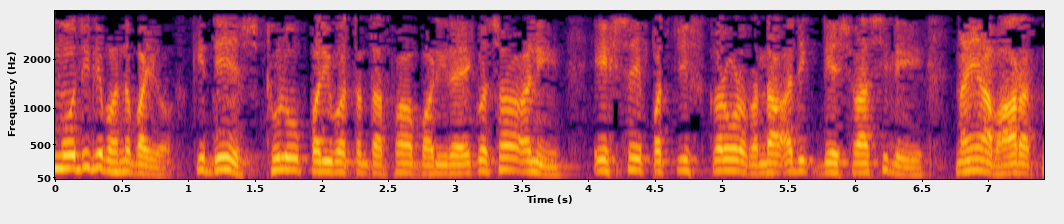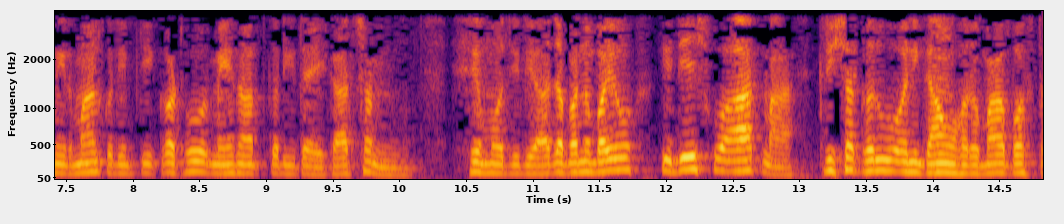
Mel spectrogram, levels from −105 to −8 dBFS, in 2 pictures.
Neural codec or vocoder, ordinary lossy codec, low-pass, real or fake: none; none; 3.6 kHz; real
